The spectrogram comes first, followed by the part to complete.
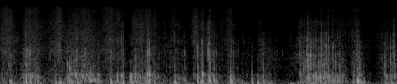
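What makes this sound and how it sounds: Fingernails scratch quickly across the fabric pleats of a hollow red pleated satin heart gift box held close to the mic. The result is a dense, fast, scratchy rustle, full and low-heavy, in rapid strokes that rise and fall with very little ring after each one.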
